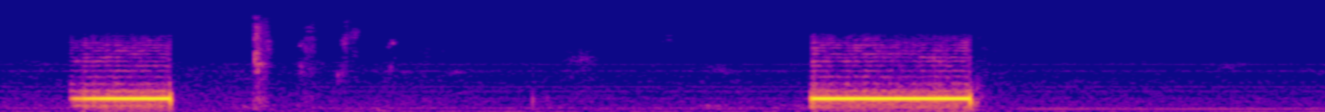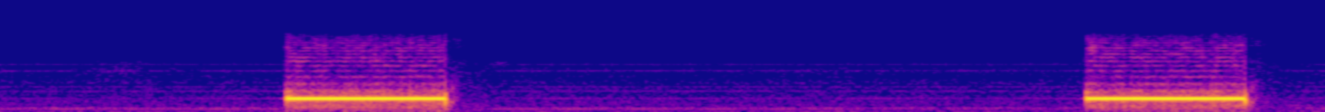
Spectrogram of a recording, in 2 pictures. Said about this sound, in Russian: Впервые в истории просто отечественного Рунета мы и нашего подкаста мы звоним на реальный номер телефона. Пошла, пошла, пошла, родимая.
